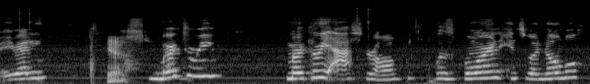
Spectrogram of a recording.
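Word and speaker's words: Asteral: our last name okay your last name is astroth well our last name is astral well you can just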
